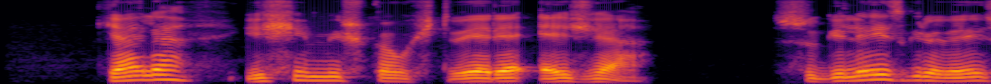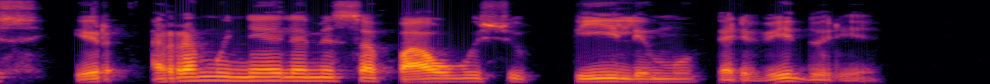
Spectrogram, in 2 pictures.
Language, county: Lithuanian, Vilnius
